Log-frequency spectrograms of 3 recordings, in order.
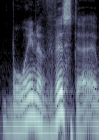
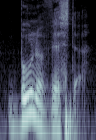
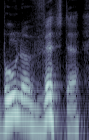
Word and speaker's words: Buena Vista: Colorado now I know that the people in Buena Vista which is how I would think anybody from California would say it calls it buna vista and they're quite proud of that spelling or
